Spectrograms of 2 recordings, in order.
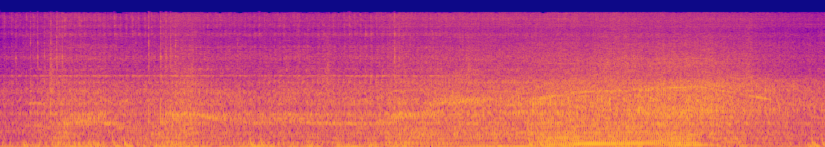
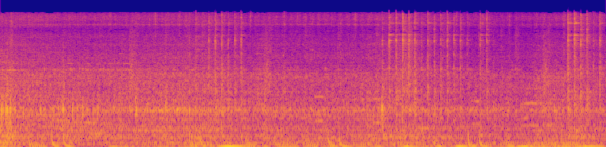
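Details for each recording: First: Scooter CVT after repair, belt refitted, scored part sanded, nut greased and torqued, cover still off: revs up smoothly and settles back with an even drone; clutch engages without judder, scrape or rattle, normal. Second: Customer's scooter CVT, cover off, a variator part found fitted backwards: fast metallic chattering rattle over the motor, swelling on throttle; suspected centrifugal clutch, found worn clutch shoes scraping metal on metal.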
